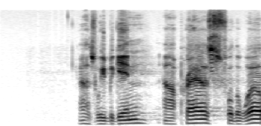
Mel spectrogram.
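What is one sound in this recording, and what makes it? A man reads out calmly through a microphone in a large echoing hall.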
